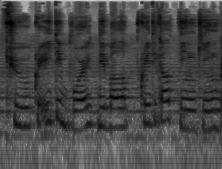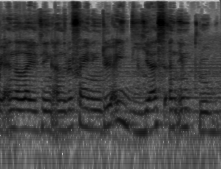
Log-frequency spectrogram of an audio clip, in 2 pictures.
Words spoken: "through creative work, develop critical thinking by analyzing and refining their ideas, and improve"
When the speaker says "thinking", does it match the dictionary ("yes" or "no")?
no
